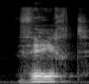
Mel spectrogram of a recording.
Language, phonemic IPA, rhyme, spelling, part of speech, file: Dutch, /veːxt/, -eːxt, veegt, verb, Nl-veegt.ogg
- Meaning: inflection of vegen: 1. second/third-person singular present indicative 2. plural imperative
